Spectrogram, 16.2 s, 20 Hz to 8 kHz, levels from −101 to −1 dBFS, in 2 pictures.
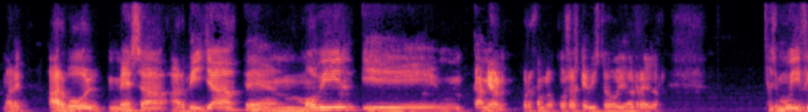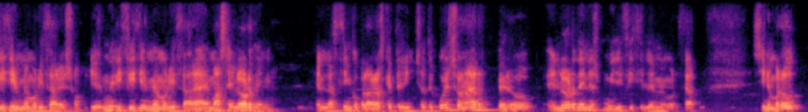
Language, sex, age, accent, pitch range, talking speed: Spanish, male, 20-39, Spanish, 130-155 Hz, 185 wpm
